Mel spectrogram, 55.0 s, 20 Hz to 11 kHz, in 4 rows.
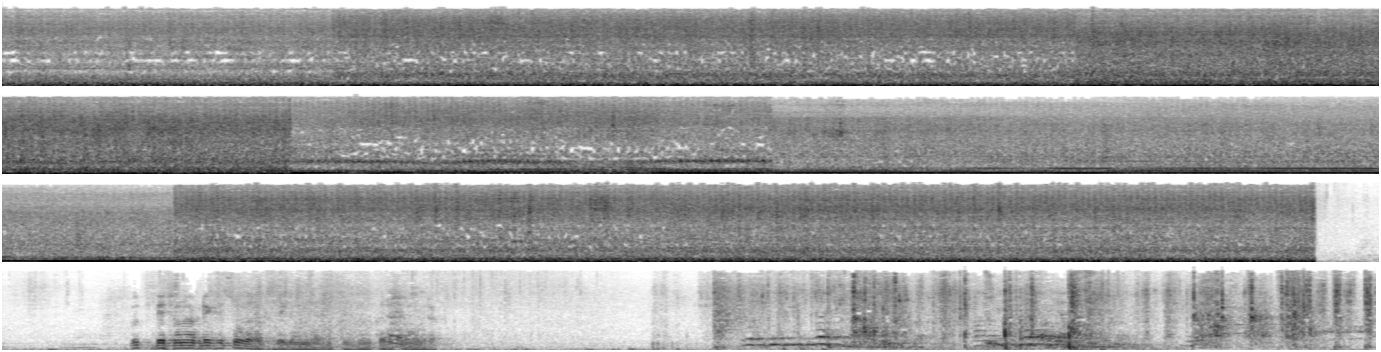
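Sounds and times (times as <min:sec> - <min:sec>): engine-driven machine running: 0:00.0 - 0:40.7.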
